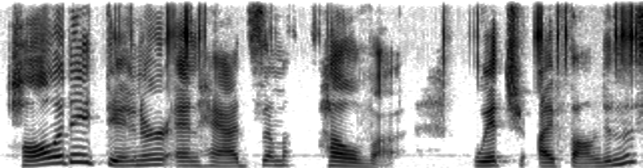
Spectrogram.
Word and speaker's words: halva: And this time, you want to talk about, and I'm not sure, is it halva or is it halva? – That's, we pronounced it halva.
